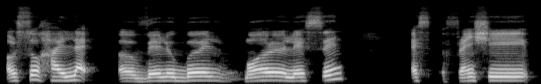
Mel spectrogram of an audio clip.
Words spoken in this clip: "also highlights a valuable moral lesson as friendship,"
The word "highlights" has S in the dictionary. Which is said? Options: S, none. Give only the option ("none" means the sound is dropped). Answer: none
